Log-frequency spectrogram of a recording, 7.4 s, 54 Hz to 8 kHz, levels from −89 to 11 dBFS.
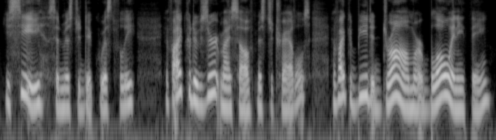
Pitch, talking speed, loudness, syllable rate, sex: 195 Hz, 160 wpm, -20 LUFS, 4.4 syllables/s, female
